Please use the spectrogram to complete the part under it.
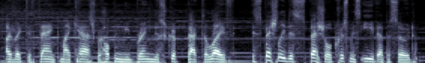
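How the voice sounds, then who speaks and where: A man hosting and narrating a scripted old-time radio style suspense drama, close to the mic. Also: mid-range voice. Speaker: podcast host and narrator.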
